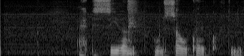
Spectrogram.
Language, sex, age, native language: Icelandic, male, 11, Icelandic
